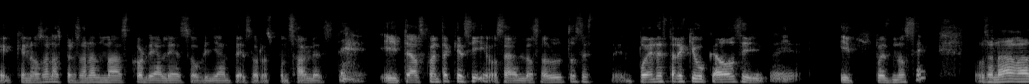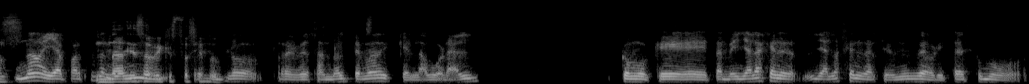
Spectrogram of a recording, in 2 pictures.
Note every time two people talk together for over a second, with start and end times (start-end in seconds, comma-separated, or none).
11.2-12.5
